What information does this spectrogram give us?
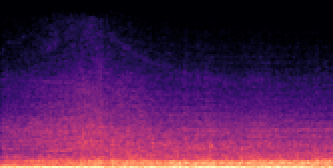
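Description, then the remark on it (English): A loaded logging truck rumbles past at a busy fork in Pukatitiri Road, with a deep, steady engine drone and road noise, loud and holding constant throughout with no voices. “Loaded logging trucks trundle past often.”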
